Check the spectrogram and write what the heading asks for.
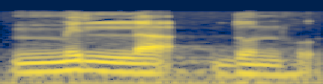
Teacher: نون بالکل نہیں، نون کی آواز نہیں آئے گی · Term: ادغام بلا غنہ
